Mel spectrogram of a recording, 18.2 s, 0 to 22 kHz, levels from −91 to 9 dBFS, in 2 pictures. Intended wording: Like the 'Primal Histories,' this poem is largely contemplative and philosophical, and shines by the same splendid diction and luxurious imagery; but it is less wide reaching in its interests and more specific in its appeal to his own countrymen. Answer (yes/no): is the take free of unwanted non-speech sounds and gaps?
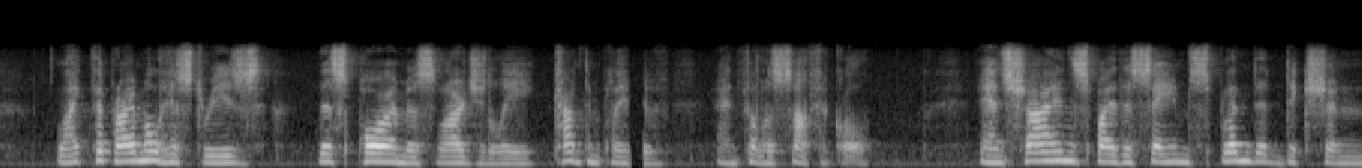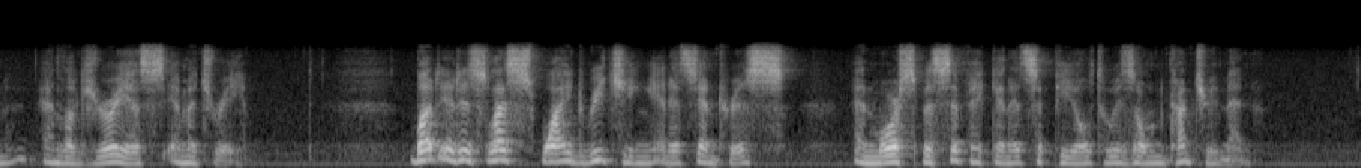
no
